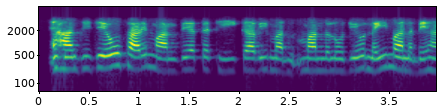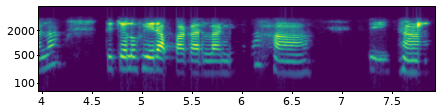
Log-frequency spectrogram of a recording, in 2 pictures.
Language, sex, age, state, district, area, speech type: Punjabi, female, 45-60, Punjab, Muktsar, urban, conversation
